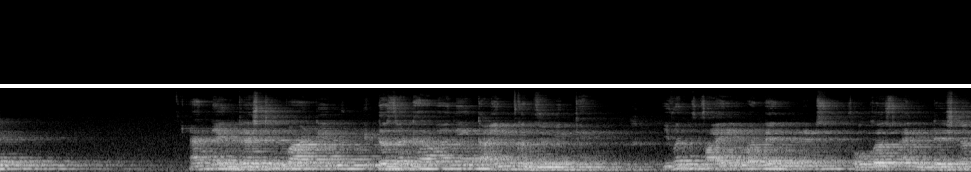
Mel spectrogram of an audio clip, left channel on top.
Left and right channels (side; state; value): left; silent; digital silence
